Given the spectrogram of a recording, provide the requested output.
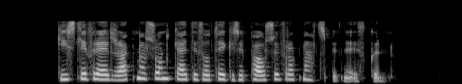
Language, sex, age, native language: Icelandic, female, 50-59, Icelandic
